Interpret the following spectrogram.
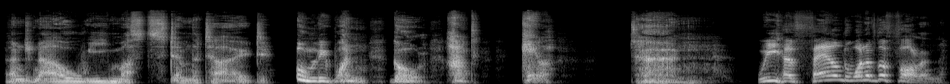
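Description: A menacing rogue warlord AI from a video game, with a very husky, rasping voice. The delivery is slow and grandiose, with huge swings in pitch. It sounds commanding and theatrical throughout. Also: male voice, big pitch swings, fairly bright tone, no echo, clean studio sound, full character voice. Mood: grim, commanding. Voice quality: rough, gravelly rasp. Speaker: video game announcer character.

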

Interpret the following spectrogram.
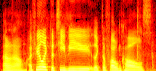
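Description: A woman's voice: mid-range voice, big pitch swings, moderate pace, slight background noise. A young woman giving casual, playful live commentary while streaming a video game, with mock exasperation. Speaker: streamer, speedrunner.

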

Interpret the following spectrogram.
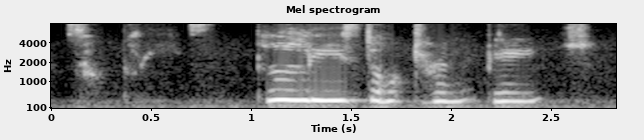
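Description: A woman putting on a lovable, furry male monster from a storybook, jittery and pleading in a very high, bright voice. He talks slowly and theatrically, with big swings in pitch. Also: sing-song, exaggerated voice. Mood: hushed. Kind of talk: storybook read-aloud.

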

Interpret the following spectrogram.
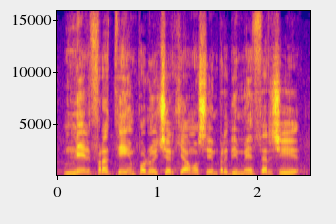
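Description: Guy talking boats outside at a marina, slightly high voice, keeps saying absolutely, faint outdoor noise. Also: normal speed, darkish tone. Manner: enthusiastic, repeats "assolutamente". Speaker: fishing guide. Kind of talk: interview at a boat show. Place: outdoor marina at a boat show.

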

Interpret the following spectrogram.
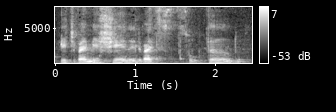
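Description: A woman's voice: fairly low pitch, steady tone, moderate pace, a little mellow, a little hiss or hum. Woman, home cook host, casual explaining tone, roomy kitchen sound with faint clatter. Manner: chatty, explains each step, adds "tá?". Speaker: cooking channel host. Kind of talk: home cooking demonstration. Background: clinking utensils and bowls.

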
